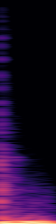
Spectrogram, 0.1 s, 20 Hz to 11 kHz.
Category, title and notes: Instrument samples > Percussion
kick Nile 1
bass-drum, hit, percussion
